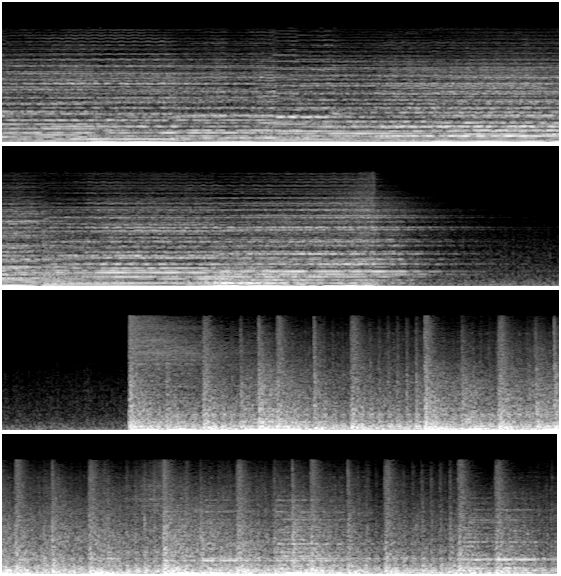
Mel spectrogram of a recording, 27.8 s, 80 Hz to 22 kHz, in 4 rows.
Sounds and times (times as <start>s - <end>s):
Scary music: 0.0s - 27.8s.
